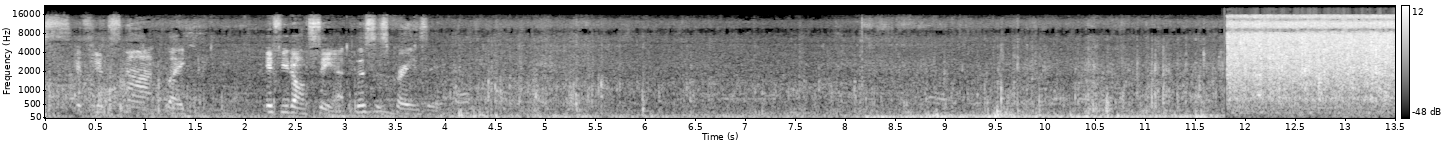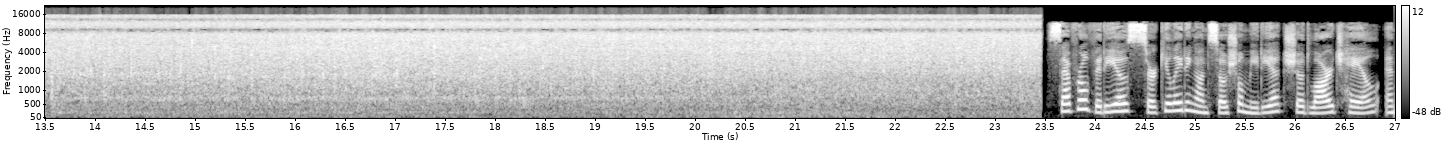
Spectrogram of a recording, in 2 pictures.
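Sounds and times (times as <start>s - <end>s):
wind buffeting microphone: 0.0s - 11.9s
heavy rain pouring: 11.8s - 23.5s.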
